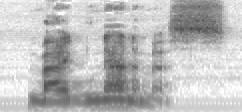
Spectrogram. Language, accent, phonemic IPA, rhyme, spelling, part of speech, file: English, US, /mæɡˈnæn.ɪ.məs/, -ænɪməs, magnanimous, adjective, En-us-magnanimous.ogg
- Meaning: Noble and generous in spirit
